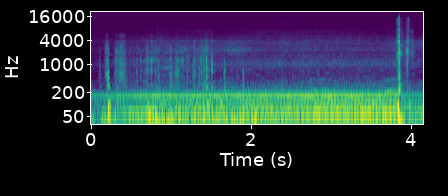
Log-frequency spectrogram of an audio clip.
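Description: A car engine drones steadily while driving, with road and wind noise over it. A few light knocks come in the first second and a half, and one sharp, loud knock comes near the end.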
